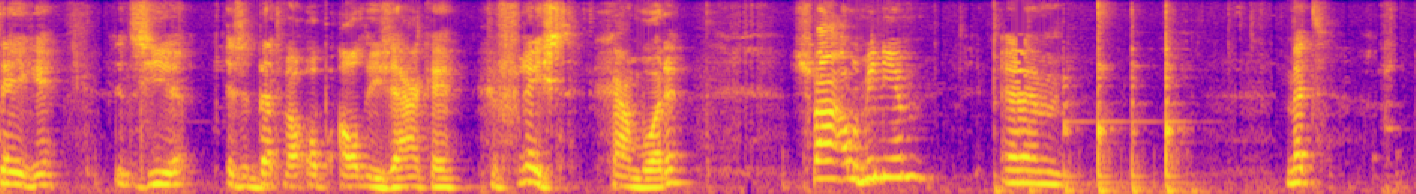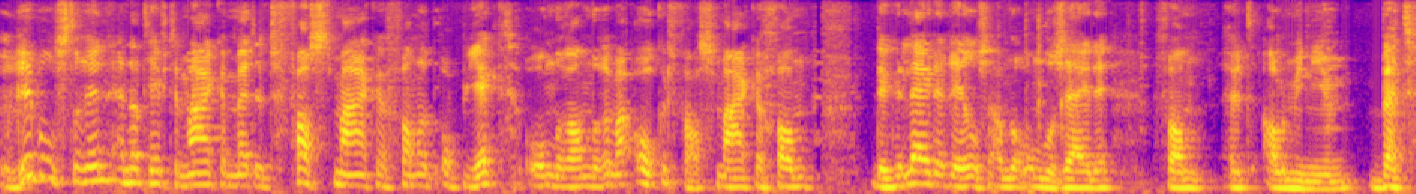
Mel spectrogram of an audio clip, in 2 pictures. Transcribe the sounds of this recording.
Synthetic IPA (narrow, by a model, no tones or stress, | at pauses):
tejɣəɛnɪsɦiːɹ | ɪs̬ɦəd̚bɛtʋaːɹɔpɑlˠdizaːkəχəv̥rejstχaːnʋɔɹdə | sʋaːɹɑluminiəm | mɛt | rɪbəlˠsdərɪnɛndɑtɦejftəmaːkəmɛtɦətfɑstmaːkəv̥ɑnɦətɔpjɛktɔndərɑndərəmaːɹʔowkɦətfɑstmaːkəvɑn | dəɣəlɛjdəreːɣəlˠsaːndəʔɔndəɹzɛjdə | v̥ɑnɦətɑ̰luminiɵmbɛt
